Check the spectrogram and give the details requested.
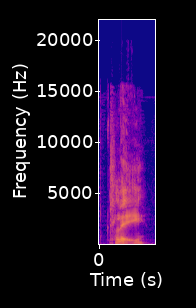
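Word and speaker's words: Klei: Anyway, when it comes to Oxygen Not Included, it's the newest game by Clay, rhymes with play, and they are the ones that made Don't Starve Together.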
